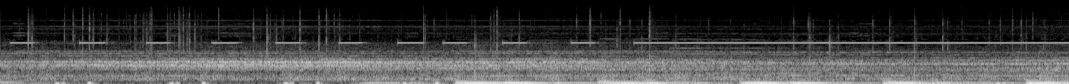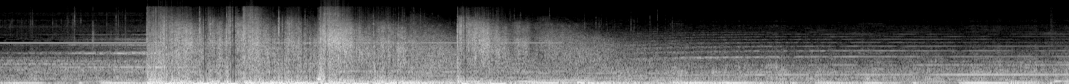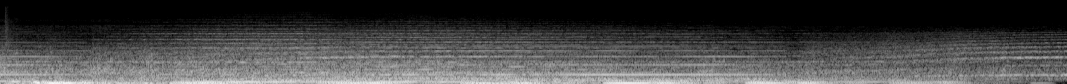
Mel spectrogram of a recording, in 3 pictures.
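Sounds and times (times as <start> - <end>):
bomb timer beeping: 0.0 - 12.1
suspense music with pulsing bass: 0.0 - 32.0
loud explosion: 11.9 - 17.0.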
